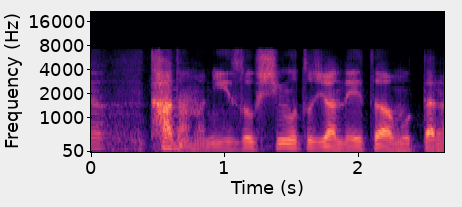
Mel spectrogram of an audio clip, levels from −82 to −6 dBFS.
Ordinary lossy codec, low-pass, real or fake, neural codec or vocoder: none; 7.2 kHz; fake; codec, 16 kHz, about 1 kbps, DyCAST, with the encoder's durations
